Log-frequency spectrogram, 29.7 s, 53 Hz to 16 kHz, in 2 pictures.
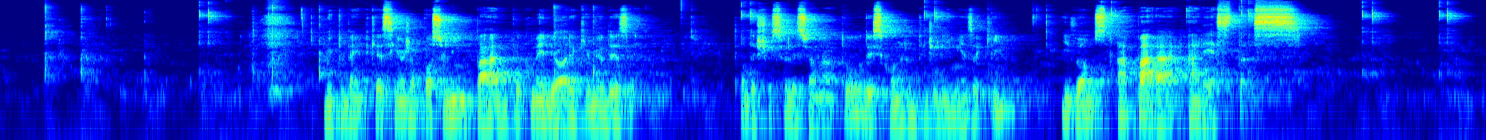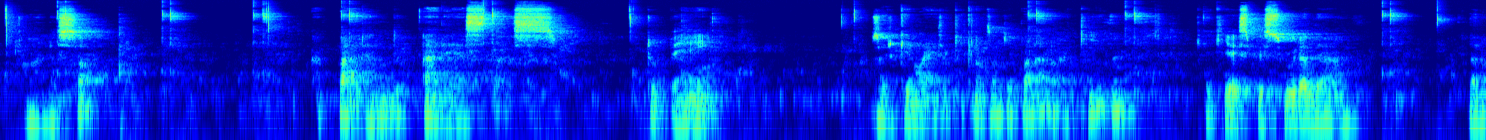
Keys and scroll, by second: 2.3 Escape, 2.5 Escape.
